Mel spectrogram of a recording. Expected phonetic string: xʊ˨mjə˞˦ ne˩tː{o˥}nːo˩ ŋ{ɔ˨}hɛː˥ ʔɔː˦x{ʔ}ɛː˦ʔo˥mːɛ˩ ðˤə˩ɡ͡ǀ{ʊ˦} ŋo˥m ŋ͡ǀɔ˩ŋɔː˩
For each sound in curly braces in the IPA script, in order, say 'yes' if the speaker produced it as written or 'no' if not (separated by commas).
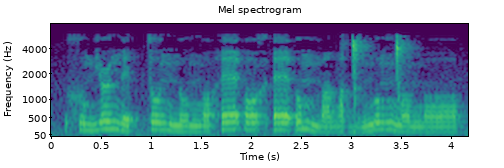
no, no, yes, no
